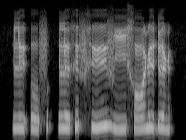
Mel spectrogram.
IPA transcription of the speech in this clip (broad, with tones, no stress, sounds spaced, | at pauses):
l y˨˥ ʔ o˧˩˧ f | l ø˧˩˧ x y˧ f x yː˨˥ v iː˩˧ x ɔː˨˥ ɳ y˥˨ ɗ ø˥˨ ɳ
